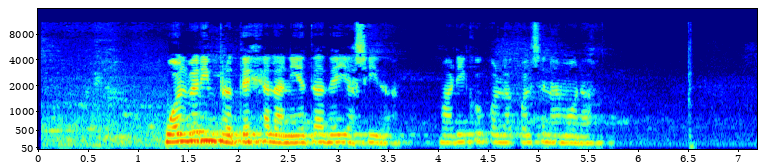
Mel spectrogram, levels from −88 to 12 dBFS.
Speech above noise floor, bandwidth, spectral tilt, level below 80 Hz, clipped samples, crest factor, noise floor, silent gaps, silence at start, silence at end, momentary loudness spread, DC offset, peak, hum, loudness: 40 dB; 11 kHz; -6.5 dB/octave; -54 dBFS; under 0.1%; 16 dB; -56 dBFS; none; 0.05 s; 0.65 s; 24 LU; under 0.1%; 0 dBFS; none; -16 LUFS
